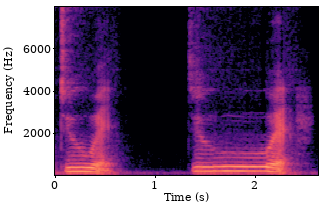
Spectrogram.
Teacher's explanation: I'm linking do it. I'm adding here an extra sound between do and it.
